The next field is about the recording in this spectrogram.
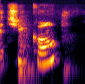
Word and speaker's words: Qigong: Yeah, Qigong.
